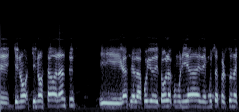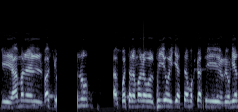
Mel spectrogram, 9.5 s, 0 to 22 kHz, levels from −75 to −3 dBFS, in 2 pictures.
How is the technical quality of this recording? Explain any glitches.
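There is one clear fault, a digital broadcast dropout from 5.9 to 6.33 s. The sound fades out within about 3 ms and stays silent for roughly 0.42 s, fitting a run of frames that failed their checks. The receiver muted until valid frames resumed, so that stretch of programme is gone.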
